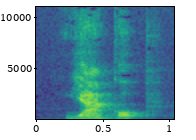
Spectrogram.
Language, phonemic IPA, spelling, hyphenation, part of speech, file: Dutch, /ˈjaː.kɔp/, Jakob, Ja‧kob, proper noun, Nl-Jakob.ogg
- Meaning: 1. Jacob (Old Testament figure) 2. a male given name, variant of Jacob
